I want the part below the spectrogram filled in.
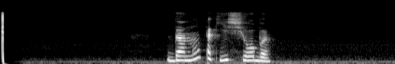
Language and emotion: Russian, positive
